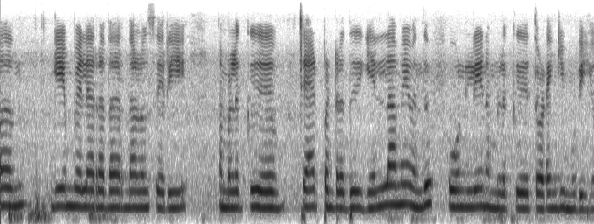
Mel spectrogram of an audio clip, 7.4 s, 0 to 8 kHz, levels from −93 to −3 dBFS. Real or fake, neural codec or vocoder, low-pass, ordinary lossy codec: real; none; none; none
